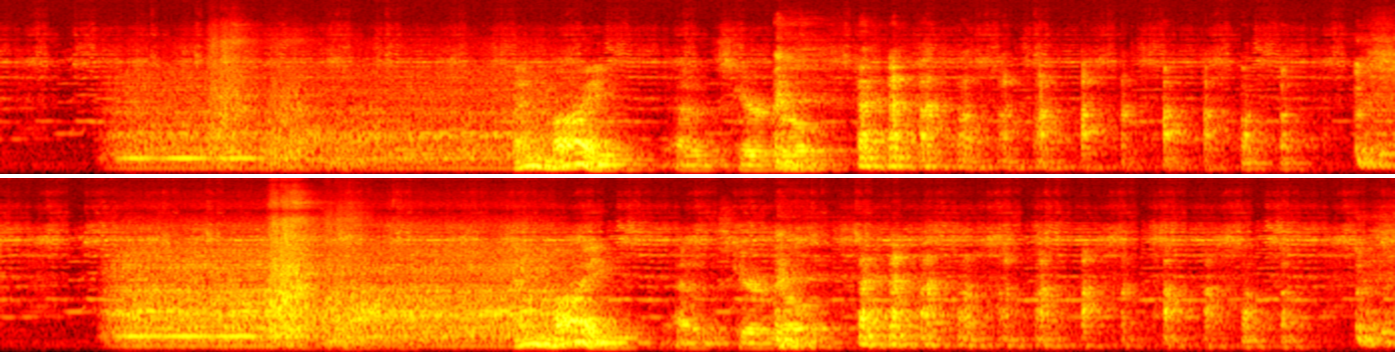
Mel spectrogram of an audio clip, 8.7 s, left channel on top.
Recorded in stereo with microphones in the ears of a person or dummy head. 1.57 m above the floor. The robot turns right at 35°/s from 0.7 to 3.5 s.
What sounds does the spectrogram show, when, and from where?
3.2 s a man speaking: 5° right (ahead or behind), 0.8 m; by 5.2 s 15° right (ahead or behind), 0.8 m
4.8 s laughter: 40° left (ahead or behind), 1.1 m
